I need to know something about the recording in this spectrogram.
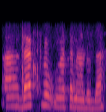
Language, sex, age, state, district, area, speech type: Kannada, female, 60+, Karnataka, Dakshina Kannada, rural, conversation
